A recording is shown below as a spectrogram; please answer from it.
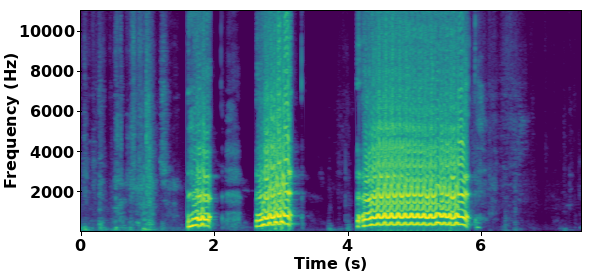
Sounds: Cough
